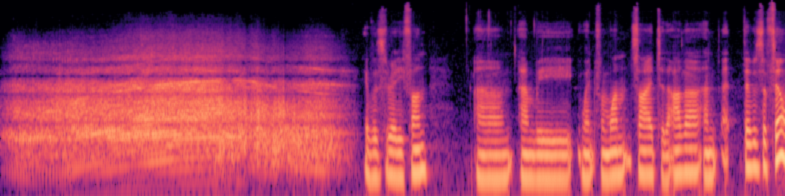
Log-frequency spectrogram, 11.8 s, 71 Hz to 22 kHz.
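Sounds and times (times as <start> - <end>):
small rented Vespa scooter engine buzzing on a tiny island off Ibiza: 0.0 - 5.3
speech: 5.5 - 11.7.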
